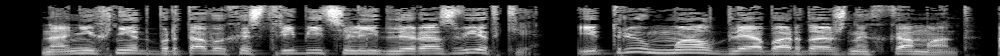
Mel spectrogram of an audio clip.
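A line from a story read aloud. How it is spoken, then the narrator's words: Plain. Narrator (Russian): ответил я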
